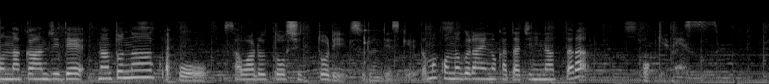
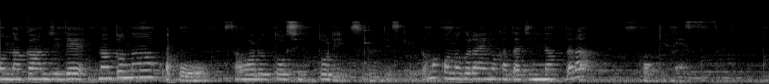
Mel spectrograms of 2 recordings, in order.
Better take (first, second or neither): first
